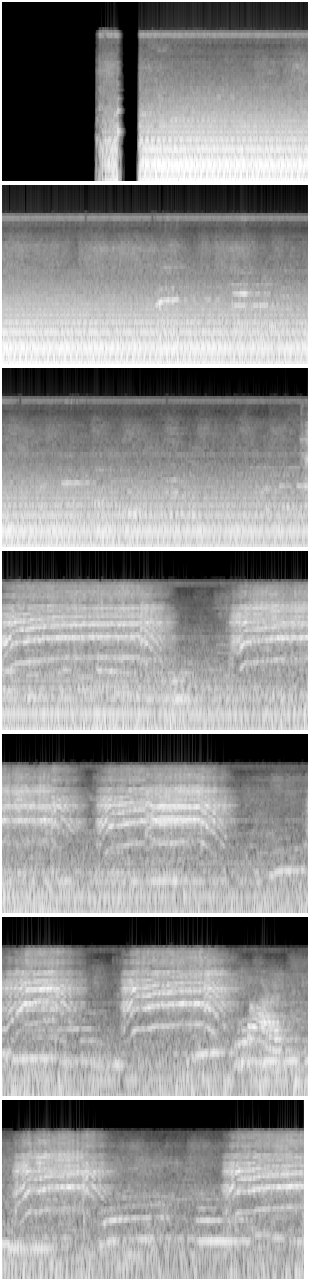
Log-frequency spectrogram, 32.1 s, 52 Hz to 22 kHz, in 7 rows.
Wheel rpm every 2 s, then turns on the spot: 0, 0, 0, 0, 0, 0, 0, 70, 90, 110, 100, 60, 60, 70, 70, 50.
none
